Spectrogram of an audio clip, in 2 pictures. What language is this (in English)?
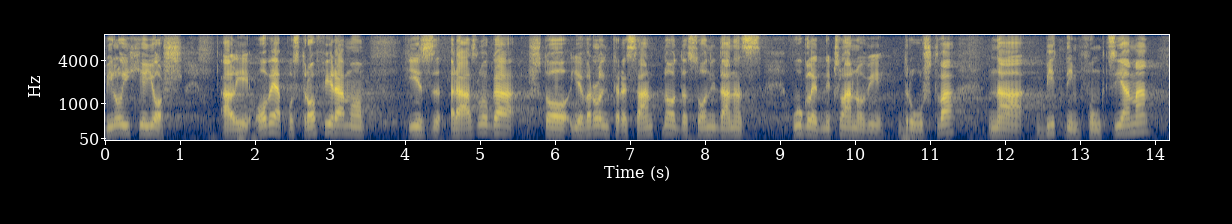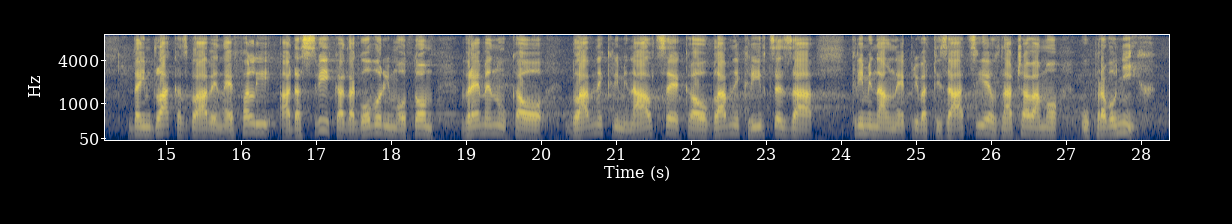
Serbian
